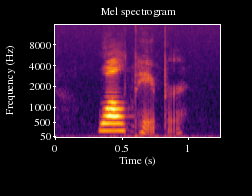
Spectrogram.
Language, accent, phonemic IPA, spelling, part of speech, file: English, US, /ˈwɔːlˌpeɪpə/, wallpaper, noun / verb, En-us-wallpaper.ogg
- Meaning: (noun) 1. Decorative paper-like material used to cover the inner walls of buildings 2. A roll of such paper 3. A style or design of such material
